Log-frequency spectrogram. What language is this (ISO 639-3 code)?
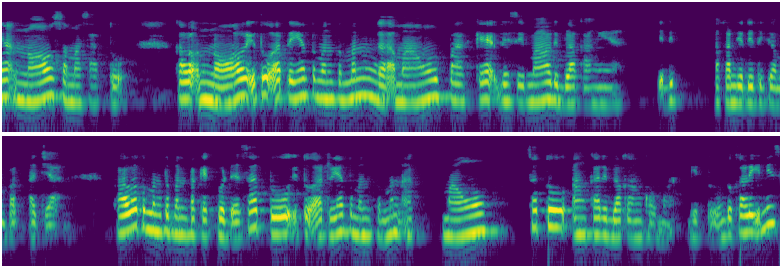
ind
